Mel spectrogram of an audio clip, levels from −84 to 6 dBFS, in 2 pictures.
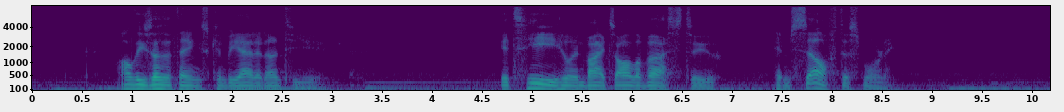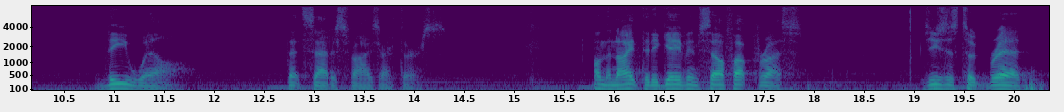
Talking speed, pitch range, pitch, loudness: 115 wpm, 85-110 Hz, 95 Hz, -44 LUFS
